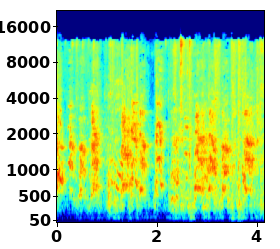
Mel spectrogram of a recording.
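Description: Dogs barking over and over without a break.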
